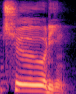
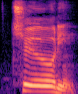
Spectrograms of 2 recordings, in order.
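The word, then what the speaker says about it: 駐輪: 뭐냐면 자전거를 세워둔다 이거요 그니까 차를 세우면 주차고수 발음은 추링 추링 그래서 주륜 장까지 추린 인조 차를 세우는 곳이면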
